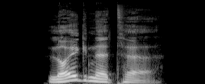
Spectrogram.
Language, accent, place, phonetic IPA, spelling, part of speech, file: German, Germany, Berlin, [ˈlɔɪ̯ɡnətə], leugnete, verb, De-leugnete.ogg
- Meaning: inflection of leugnen: 1. first/third-person singular preterite 2. first/third-person singular subjunctive II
